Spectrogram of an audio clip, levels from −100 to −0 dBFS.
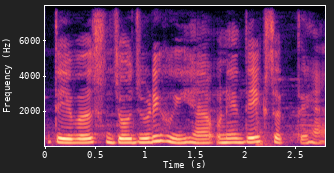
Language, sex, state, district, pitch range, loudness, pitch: Hindi, male, Punjab, Fazilka, 220-240 Hz, -14 LUFS, 230 Hz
